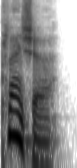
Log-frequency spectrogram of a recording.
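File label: "pleasure", British English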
